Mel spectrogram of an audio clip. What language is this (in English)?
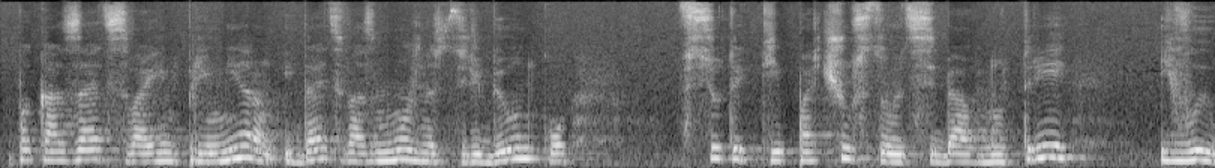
Russian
